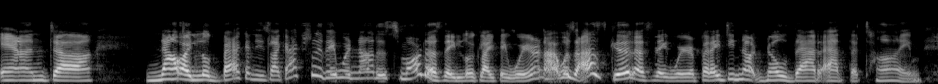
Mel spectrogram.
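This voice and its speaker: A woman with a Puerto Rican accent speaks at a moderate pace. Her medium-pitched voice has lively intonation. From Puerto Rico, rural countryside. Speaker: university faculty member, panelist. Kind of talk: panel discussion.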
